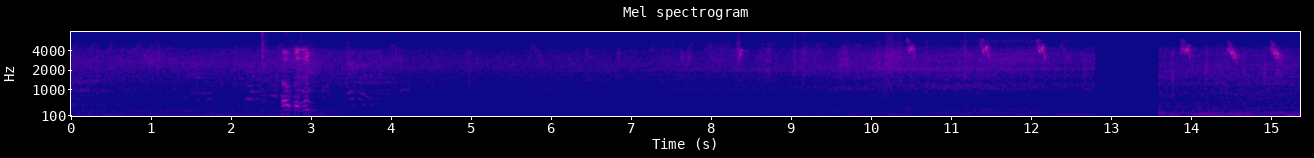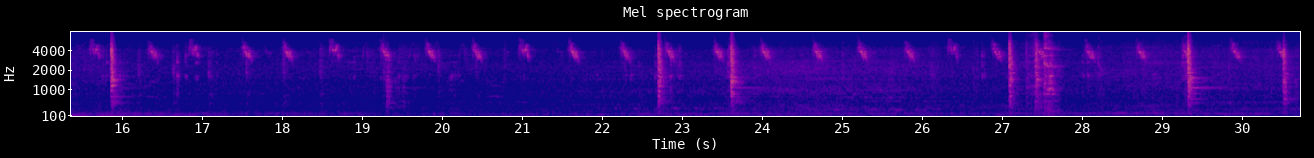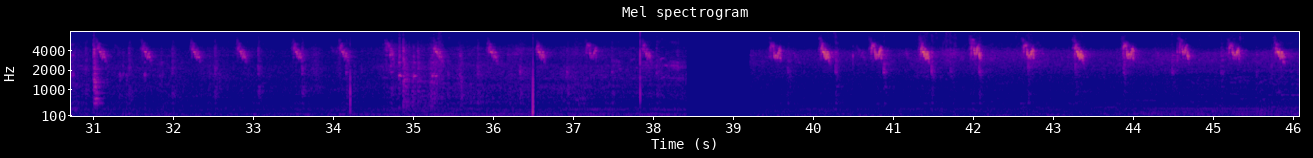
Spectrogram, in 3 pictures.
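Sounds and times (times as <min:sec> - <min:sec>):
bird chirping: 0:13.8 - 0:38.4, 0:39.4 - 0:46.0
tools tapping on metal: 0:26.8 - 0:36.6.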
